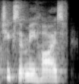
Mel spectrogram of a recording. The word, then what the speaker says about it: Csikszentmihalyi: Mike Csikszentmihalyi, you pronounced his name so well, Mihai Csikszentmihalyi, is the founder of Flow.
